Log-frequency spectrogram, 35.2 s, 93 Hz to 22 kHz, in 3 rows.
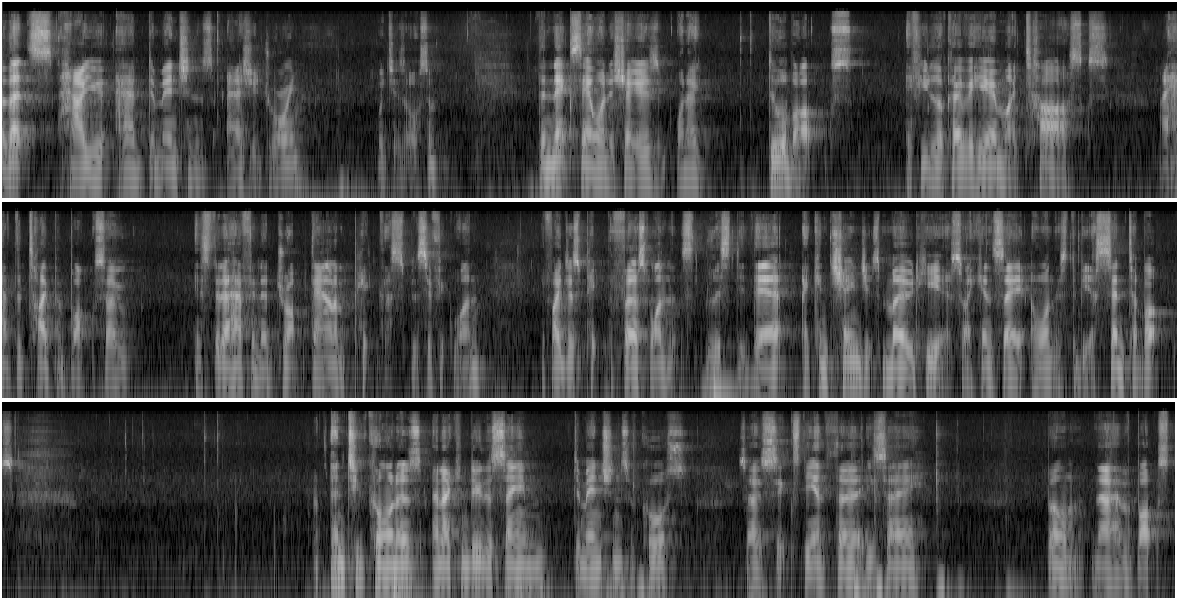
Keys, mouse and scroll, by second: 0.5 click, 3.5 Delete, 29.6 typing, 30.9 Tab, 31.8-33.5 typing.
